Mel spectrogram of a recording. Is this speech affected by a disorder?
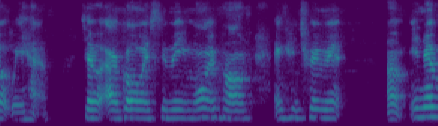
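Yes: ALS; speech slowing over about 4 years.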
